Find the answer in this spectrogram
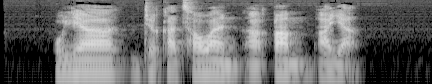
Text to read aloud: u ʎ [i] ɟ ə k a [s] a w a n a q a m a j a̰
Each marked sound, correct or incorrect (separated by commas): incorrect, incorrect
